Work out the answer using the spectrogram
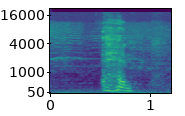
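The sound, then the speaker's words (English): A baby goat bleats once among a large herd of young goats: a single short, wavering cry, brief and alone against a quiet background. “And now I'm surrounded by millions of baby goats. Or at least, you know, 5 dozen baby goats.”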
